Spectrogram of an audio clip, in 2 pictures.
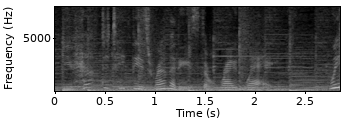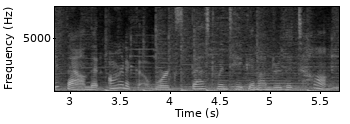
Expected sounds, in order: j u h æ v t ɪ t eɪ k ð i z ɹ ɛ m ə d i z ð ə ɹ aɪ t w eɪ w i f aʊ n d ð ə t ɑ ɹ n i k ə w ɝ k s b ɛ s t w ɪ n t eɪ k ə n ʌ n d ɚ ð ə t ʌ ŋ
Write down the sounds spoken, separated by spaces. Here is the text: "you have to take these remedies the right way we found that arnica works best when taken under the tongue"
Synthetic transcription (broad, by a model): j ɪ h æ f t ɪ t eɪ k ð i z ɹ ɛ m ə d i z ð ə ɹ aɪ t w eɪ w i f aʊ n ð ə t ɑ ɹ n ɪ k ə w ɝ k s b ɛ s t w ɪ n t eɪ k ə n ʌ n d ɚ ð ə t ʌ ŋ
